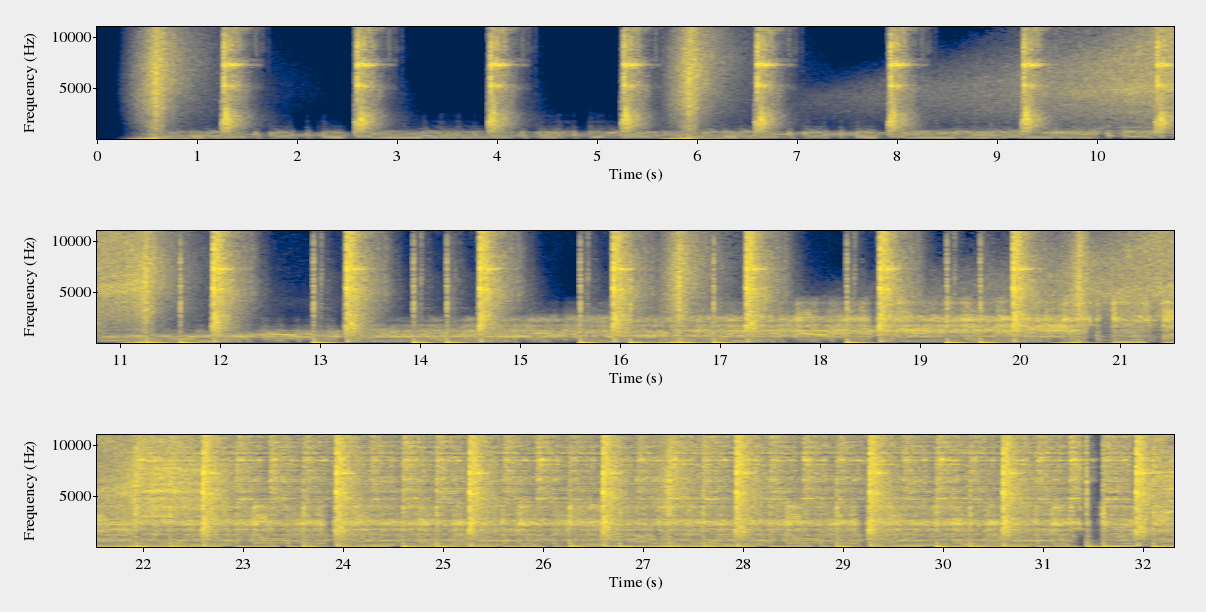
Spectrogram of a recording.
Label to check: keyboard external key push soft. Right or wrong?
Wrong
